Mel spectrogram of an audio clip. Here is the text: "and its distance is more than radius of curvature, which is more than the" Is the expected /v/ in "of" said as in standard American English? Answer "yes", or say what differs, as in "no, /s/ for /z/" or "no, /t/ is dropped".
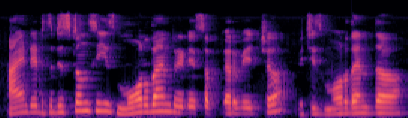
no, /b/ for /v/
